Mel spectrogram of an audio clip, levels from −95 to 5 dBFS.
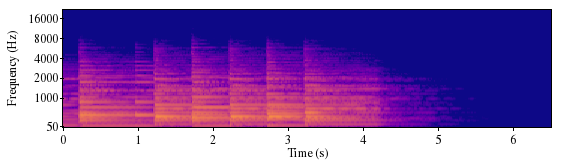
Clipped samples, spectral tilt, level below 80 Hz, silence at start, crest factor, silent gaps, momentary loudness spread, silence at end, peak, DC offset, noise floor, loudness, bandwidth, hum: under 0.1%; -7.5 dB/octave; -58 dBFS; 0 s; 16 dB; none; 11 LU; 2.2 s; -16 dBFS; under 0.1%; under -90 dBFS; -30 LUFS; 7.2 kHz; none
